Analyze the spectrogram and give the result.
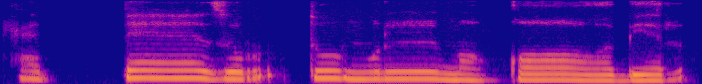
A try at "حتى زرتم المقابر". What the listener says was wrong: மாவை தூக்கல, அது மா வருது, மா அல்ல மே. مقابر. مقابر.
